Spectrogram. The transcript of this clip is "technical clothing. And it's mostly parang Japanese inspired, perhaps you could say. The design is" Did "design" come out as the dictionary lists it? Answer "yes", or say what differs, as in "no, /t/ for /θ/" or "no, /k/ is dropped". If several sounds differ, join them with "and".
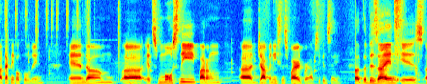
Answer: yes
